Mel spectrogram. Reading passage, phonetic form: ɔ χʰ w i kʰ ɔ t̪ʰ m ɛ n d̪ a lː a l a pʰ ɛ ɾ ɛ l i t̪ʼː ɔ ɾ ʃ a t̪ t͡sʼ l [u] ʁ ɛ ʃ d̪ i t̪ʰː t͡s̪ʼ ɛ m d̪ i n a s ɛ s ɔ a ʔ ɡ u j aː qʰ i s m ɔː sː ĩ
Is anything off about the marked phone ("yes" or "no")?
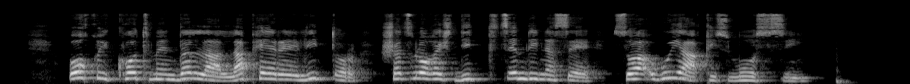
yes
